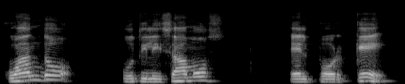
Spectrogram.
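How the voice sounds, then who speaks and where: Slow, halting male teacher. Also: fairly high pitch, expressive, a bit bright. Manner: slow, halting, many fillers and repeated rhetorical checks. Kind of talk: online class lecture.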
